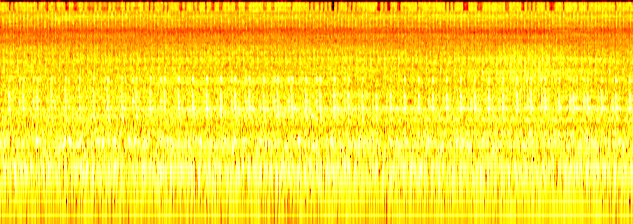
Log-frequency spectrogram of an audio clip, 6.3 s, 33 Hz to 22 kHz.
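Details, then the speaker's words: 2011 Hyundai Solaris G4FC, 166k km, new timing chain, tensioner and phaser, coolant 58°C at about 900 rpm: a regular light tapping, about three to four per second, appearing from the top as it warms. Owner suspects piston slap or valves; unconfirmed. "так температура 58 обороты считай 900 начал появляться стук сейчас вот он появляется стук с прогревом становится отчётливый"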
